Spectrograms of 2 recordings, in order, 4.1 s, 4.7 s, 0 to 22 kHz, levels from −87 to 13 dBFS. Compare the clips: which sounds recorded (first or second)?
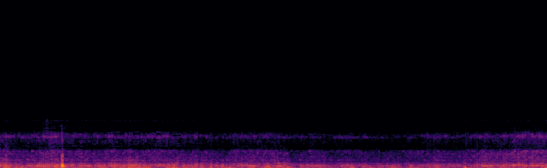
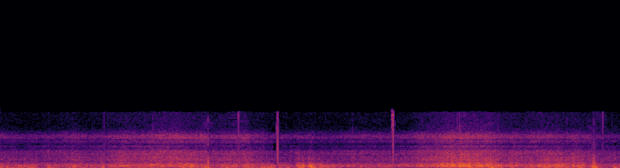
second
